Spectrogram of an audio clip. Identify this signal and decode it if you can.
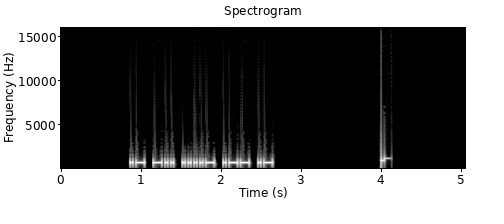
Morse code, heard as a keyed tone, about 33 wpm, 700 Hz. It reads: AD4WA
